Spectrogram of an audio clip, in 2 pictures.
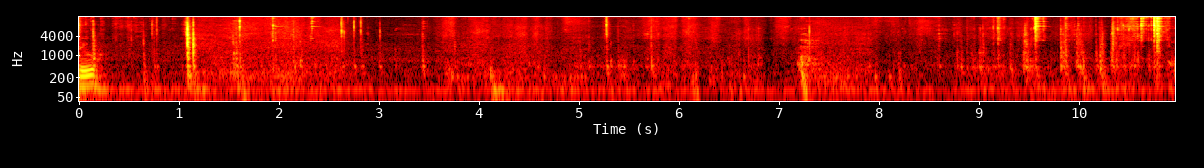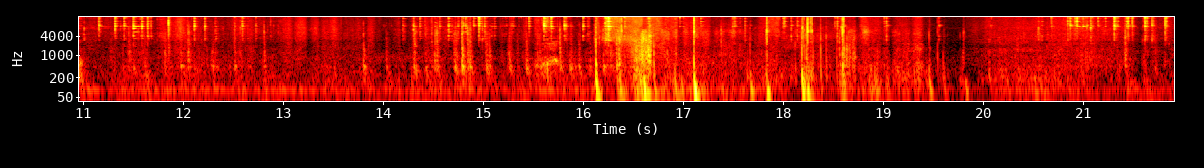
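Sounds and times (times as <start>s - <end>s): metal clicks and rattles: 0.0s - 3.6s, 8.6s - 13.0s, 13.7s - 19.8s, 20.6s - 21.9s
keys jangling on a ring: 8.7s - 13.0s, 13.9s - 19.8s, 20.6s - 21.9s.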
